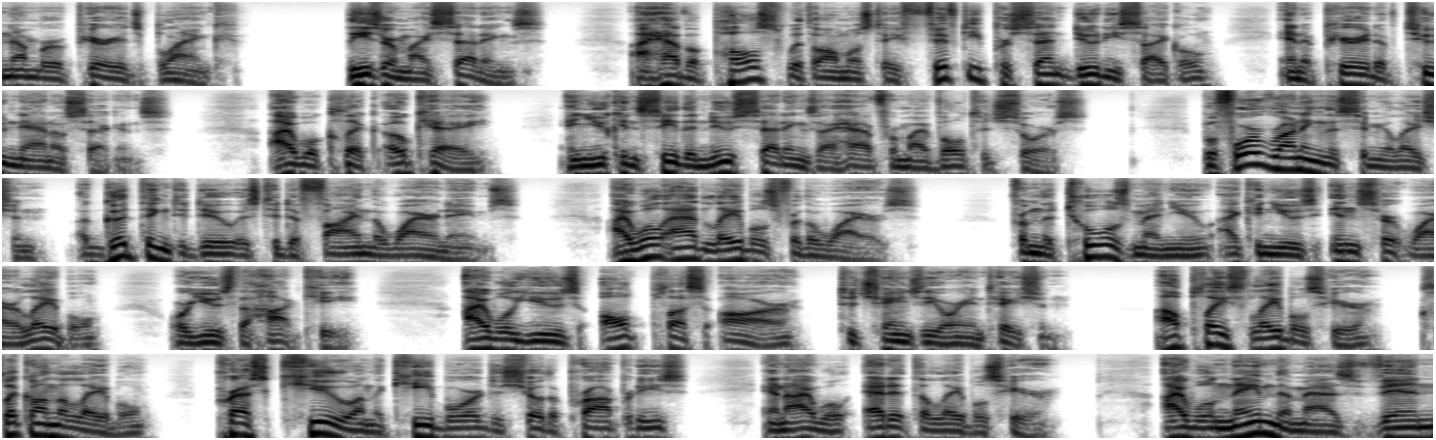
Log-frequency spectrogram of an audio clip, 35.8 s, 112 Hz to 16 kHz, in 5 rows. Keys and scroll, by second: 17.4 alt+i, 21.0 Escape, 25.4 alt+r, 27.9 c, 29.1 q, 30.2 Caps_Lock, 30.3-31.3 typing, 33.0 q.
